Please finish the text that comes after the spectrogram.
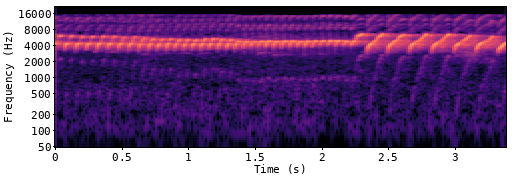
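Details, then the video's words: Canary song for attracting females to breed: a smooth high trill gliding slightly lower, followed by a faster string of looping, bouncing notes. "Canário cantando para atrair fêmeas para a reprodução"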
